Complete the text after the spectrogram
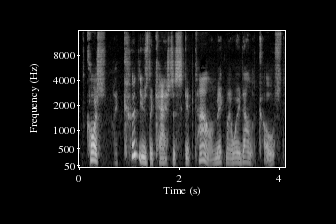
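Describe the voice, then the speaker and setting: Man playing a slangy, whiny small-time crook, lively. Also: mid-range voice, normal speed, no echo. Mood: scheming. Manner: slangy, flippant, whiny wise guy. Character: cowardly small-time crook, a dog thief for hire. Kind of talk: comic audio drama acting.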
